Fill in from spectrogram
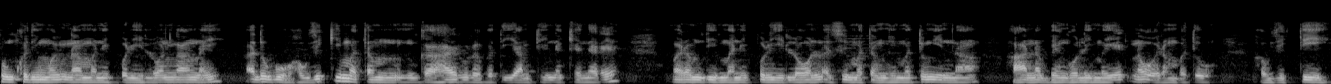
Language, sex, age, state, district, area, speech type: Manipuri, male, 60+, Manipur, Bishnupur, rural, spontaneous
